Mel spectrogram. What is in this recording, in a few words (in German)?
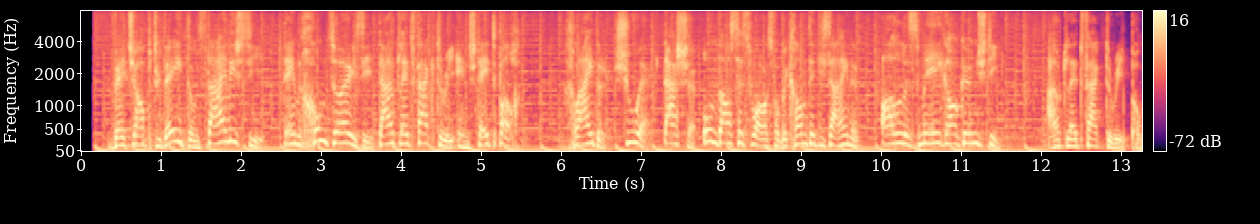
werbung; outlet factory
